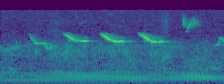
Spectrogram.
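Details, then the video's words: In a city house's backyard, a sabiá thrush sings a run of four bright, downward-slurred whistles at an even pace over a steady low hum. "SABIÁ CANTANDO NO QUINTAL - BIRD (SABIÁ) SINGING IN MY HOUSE"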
